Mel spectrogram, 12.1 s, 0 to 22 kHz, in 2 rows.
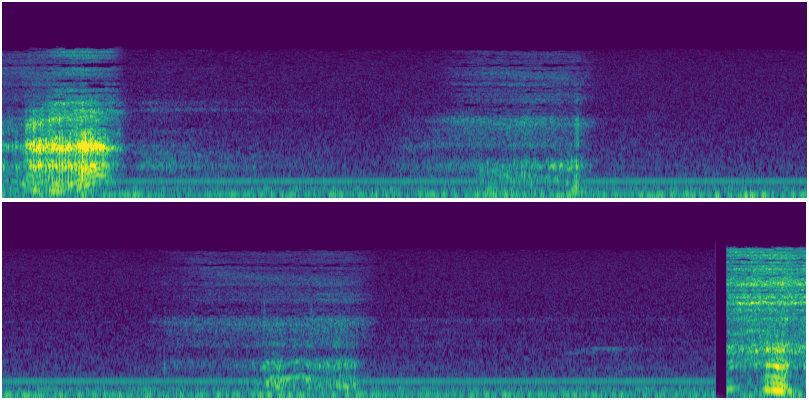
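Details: Adult snoring during sleep, recorded with a snore-tracking app on 2025/05/28: slow, rumbling snores about every four seconds with a faint steady hum in a quiet room.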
